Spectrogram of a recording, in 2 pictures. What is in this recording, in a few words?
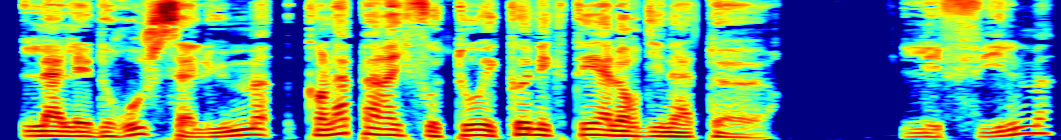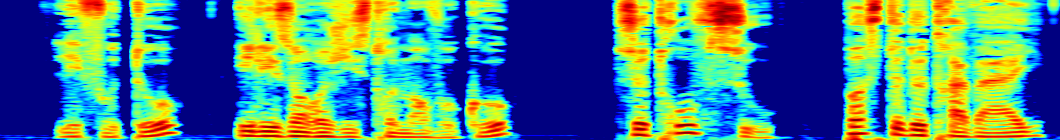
fr elearning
